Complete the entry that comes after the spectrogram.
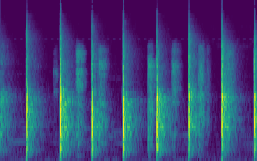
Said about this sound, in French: en même temps, on l'applaudit pour un truc dont il n'est pas du tout responsable.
